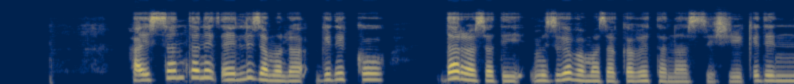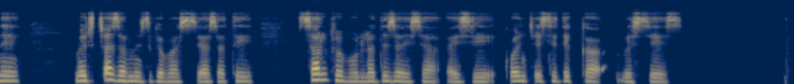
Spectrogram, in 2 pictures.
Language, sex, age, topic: Gamo, female, 25-35, government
